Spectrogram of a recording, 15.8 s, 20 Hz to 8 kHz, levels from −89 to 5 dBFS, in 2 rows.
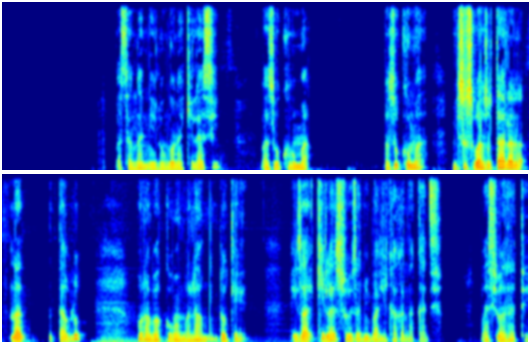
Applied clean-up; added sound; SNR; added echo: neural mask model DeepFilterNet 3.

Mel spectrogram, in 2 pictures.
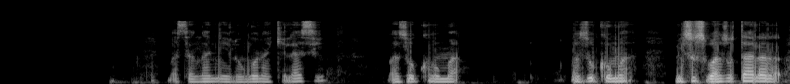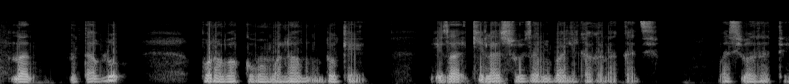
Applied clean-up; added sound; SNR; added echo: neural mask model Resemble Enhance denoiser.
